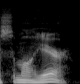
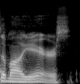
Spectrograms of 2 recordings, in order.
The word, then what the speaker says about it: sommelier: I got to talk to a sommelier. Giz, you got to work on the pronunciation there. How do you pronounce that? Sommeliers. The R is silent. Sommelier. Sommelier. You are a bundle of joy.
